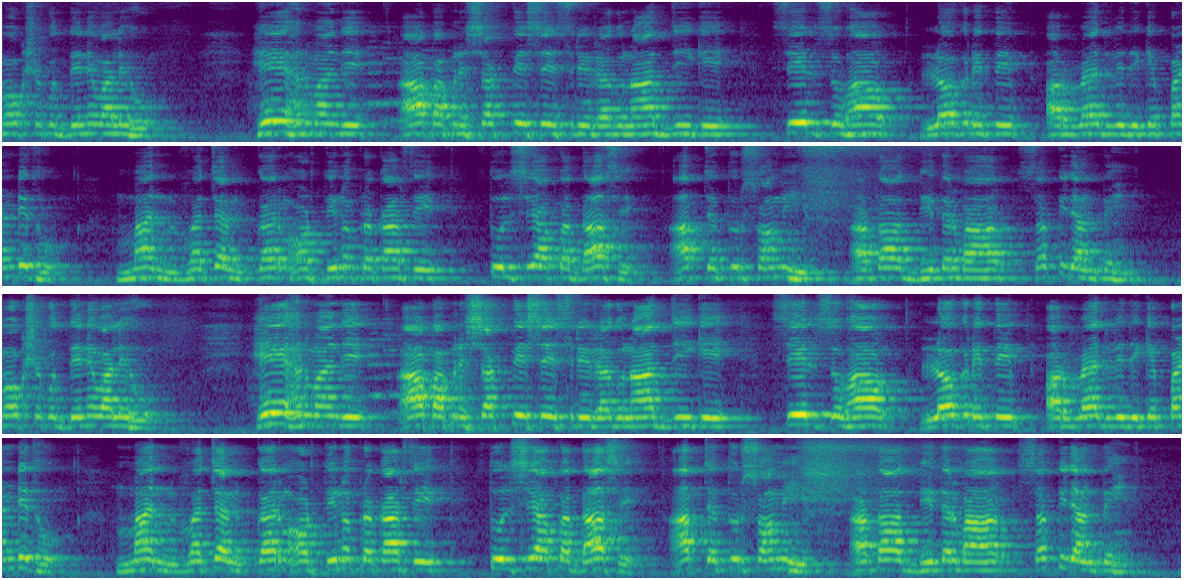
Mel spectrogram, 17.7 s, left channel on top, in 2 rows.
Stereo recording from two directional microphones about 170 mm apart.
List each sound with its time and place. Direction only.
0.0 s a man's voice: 35° right (ahead or behind)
